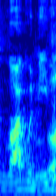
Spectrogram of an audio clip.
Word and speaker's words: Lagunitas: Is it how you pronounce it? Lagunitas. – Lagunitas.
